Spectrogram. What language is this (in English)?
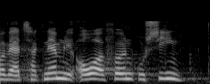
Danish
